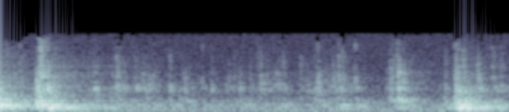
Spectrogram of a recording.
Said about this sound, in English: will you lock the door, please? Certainly.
